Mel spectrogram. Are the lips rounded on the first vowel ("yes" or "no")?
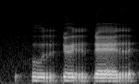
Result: yes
